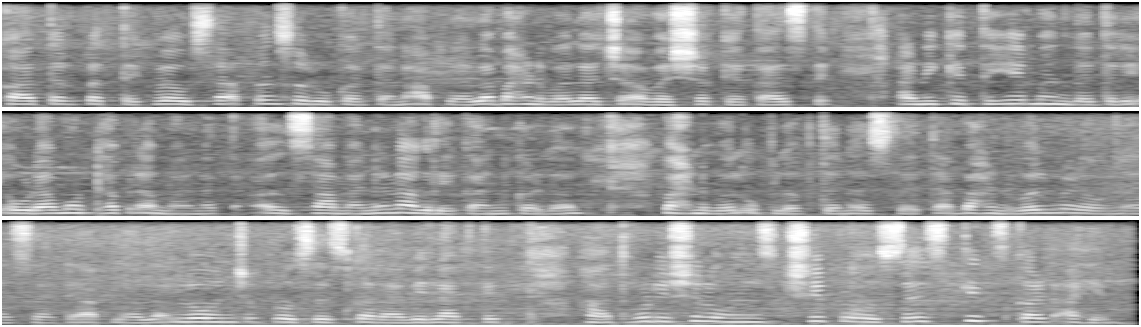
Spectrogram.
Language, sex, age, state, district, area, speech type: Marathi, female, 18-30, Maharashtra, Kolhapur, rural, spontaneous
